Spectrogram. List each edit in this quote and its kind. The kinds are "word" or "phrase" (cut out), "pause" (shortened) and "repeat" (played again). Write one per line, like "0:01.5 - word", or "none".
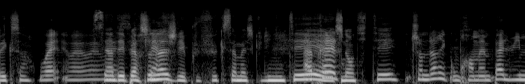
0:02.2 - word
0:03.4 - word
